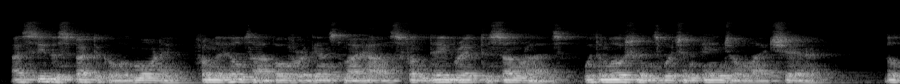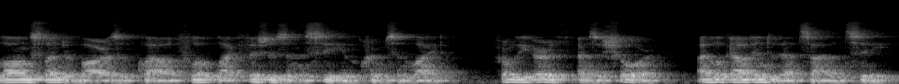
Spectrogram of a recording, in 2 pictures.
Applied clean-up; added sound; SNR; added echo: none; none; none; reverberation time 0.8 s.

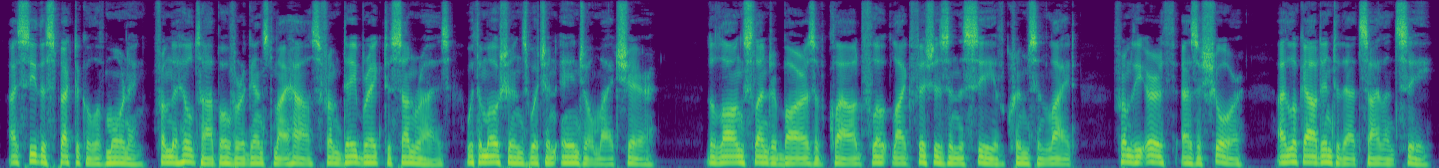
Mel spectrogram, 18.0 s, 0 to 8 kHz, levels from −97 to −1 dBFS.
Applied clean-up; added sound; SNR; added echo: none; none; none; none.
